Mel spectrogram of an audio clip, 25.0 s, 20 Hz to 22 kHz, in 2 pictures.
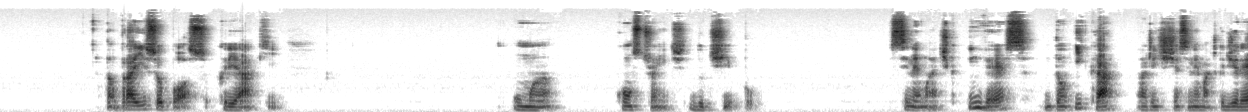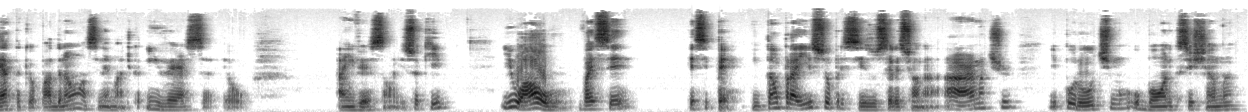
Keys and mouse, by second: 0.7 click, 2.0 click, 14.1 click, 20.5 click, 22.0 click, 23.8 click.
